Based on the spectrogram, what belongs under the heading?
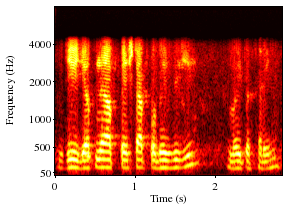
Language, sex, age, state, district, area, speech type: Urdu, male, 18-30, Bihar, Saharsa, rural, conversation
